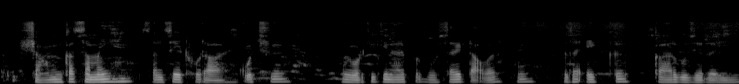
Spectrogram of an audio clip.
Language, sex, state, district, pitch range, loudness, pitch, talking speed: Hindi, male, Maharashtra, Nagpur, 110-125 Hz, -38 LUFS, 115 Hz, 180 wpm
